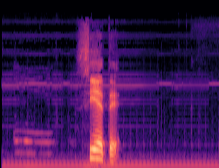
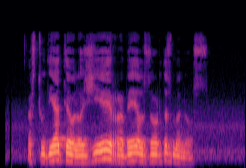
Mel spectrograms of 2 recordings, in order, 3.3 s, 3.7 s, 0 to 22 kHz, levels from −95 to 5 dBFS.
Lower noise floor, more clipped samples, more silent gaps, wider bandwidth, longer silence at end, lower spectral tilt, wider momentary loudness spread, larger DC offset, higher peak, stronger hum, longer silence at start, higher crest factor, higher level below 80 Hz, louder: second, -44 dBFS vs -58 dBFS; neither; neither; first, 14 kHz vs 11 kHz; first, 1.5 s vs 0.6 s; second, -4.5 dB/octave vs -6.5 dB/octave; first, 27 LU vs 18 LU; neither; first, -2 dBFS vs -10 dBFS; first, 50 Hz at -40 dBFS vs none; about the same, 0.35 s vs 0.4 s; about the same, 20 dB vs 16 dB; first, -44 dBFS vs -76 dBFS; first, -16 LUFS vs -24 LUFS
